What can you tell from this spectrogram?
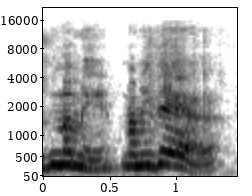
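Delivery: put-on whiny child. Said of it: "he goes".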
